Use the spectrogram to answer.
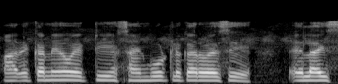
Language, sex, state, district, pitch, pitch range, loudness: Bengali, male, Assam, Hailakandi, 185 Hz, 180-190 Hz, -16 LUFS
